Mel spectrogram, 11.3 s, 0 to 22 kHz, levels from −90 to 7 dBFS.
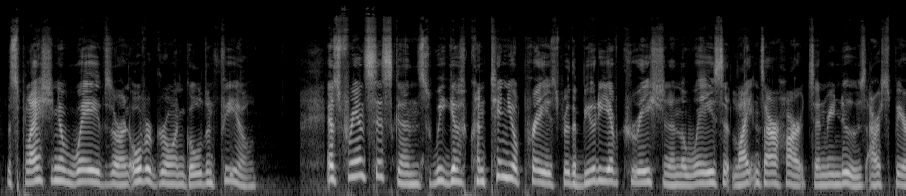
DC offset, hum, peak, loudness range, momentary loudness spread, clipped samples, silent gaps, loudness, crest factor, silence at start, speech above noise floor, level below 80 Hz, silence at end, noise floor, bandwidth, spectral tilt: under 0.1%; none; -8 dBFS; 2 LU; 6 LU; under 0.1%; none; -27 LUFS; 18 dB; 0.1 s; 38 dB; -64 dBFS; 0 s; -65 dBFS; 16 kHz; -4.5 dB/octave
